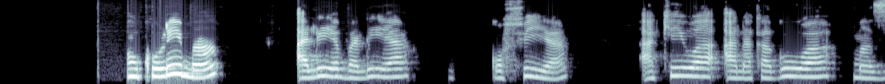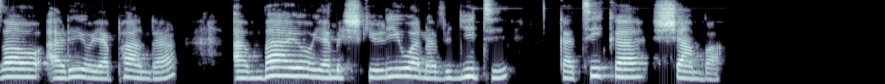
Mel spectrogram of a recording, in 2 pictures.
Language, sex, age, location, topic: Swahili, female, 18-24, Dar es Salaam, agriculture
